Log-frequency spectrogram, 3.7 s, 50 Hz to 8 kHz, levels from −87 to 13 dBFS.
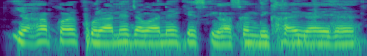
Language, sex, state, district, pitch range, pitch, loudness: Hindi, male, Bihar, Araria, 160-185 Hz, 170 Hz, -13 LUFS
